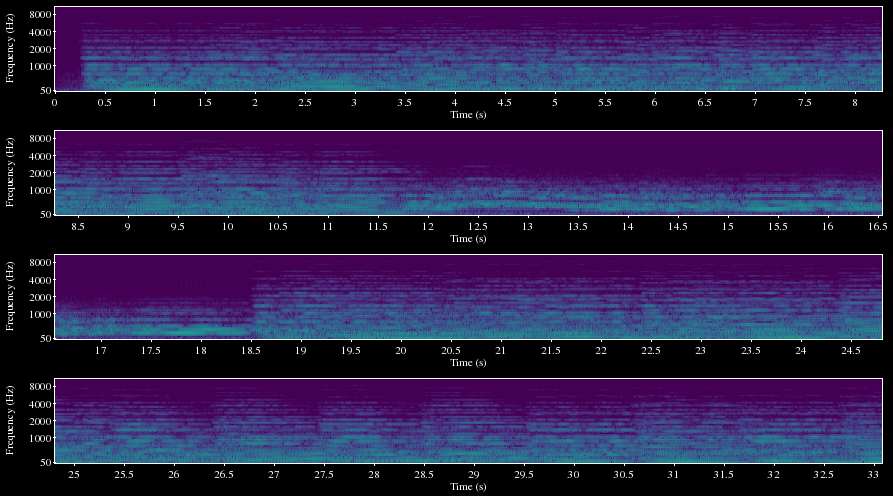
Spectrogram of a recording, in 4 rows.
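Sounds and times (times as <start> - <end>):
fast lively classical piece: 0.3 - 17.7, 18.5 - 33.0.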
